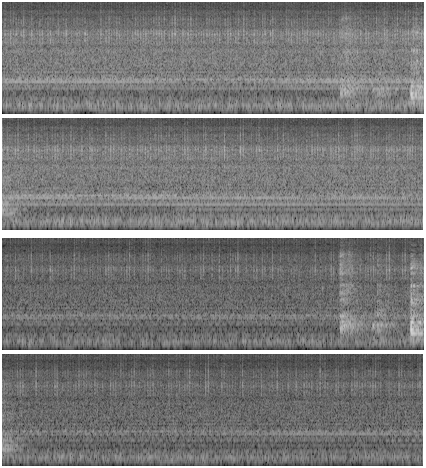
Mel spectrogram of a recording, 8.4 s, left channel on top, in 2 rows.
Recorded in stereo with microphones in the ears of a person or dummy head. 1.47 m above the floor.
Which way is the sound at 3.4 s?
70° right (ahead or behind).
